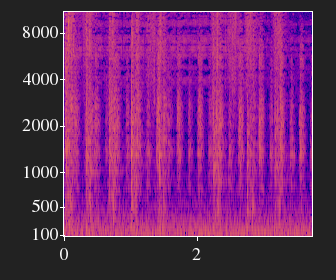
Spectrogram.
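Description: Dogmeat, the dog in the video game Fallout, pants in quick, steady rhythmic breaths, close and continuous, with faint background noise underneath.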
